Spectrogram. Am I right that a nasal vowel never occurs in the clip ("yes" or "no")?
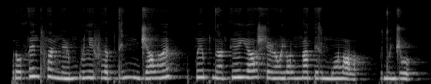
no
